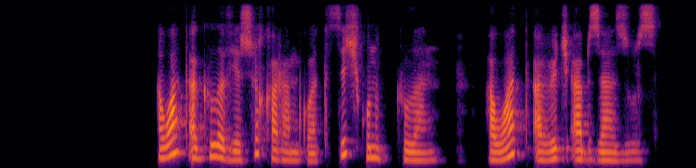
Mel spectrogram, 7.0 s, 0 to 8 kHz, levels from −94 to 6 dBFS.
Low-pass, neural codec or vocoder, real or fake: 7.2 kHz; codec, 16 kHz in and 24 kHz out, 1 kbps, XY-Tokenizer; fake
